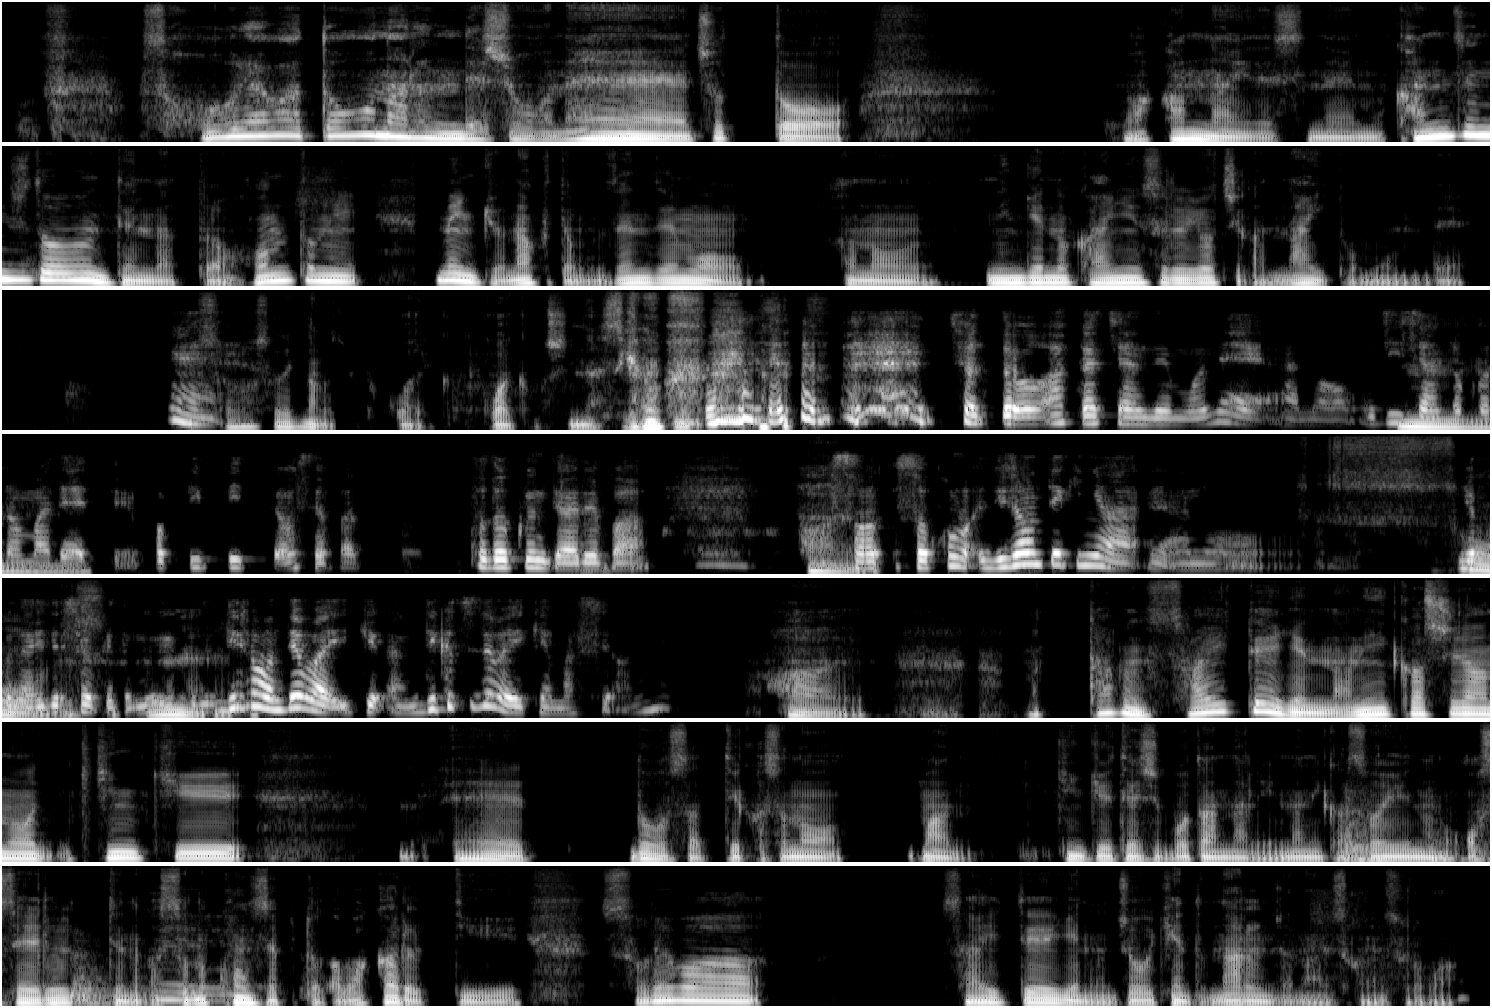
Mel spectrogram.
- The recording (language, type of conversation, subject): Japanese, unstructured, 未来の交通はどのように変わっていくと思いますか？
- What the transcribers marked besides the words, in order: tapping; other background noise; laugh; chuckle; static; distorted speech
